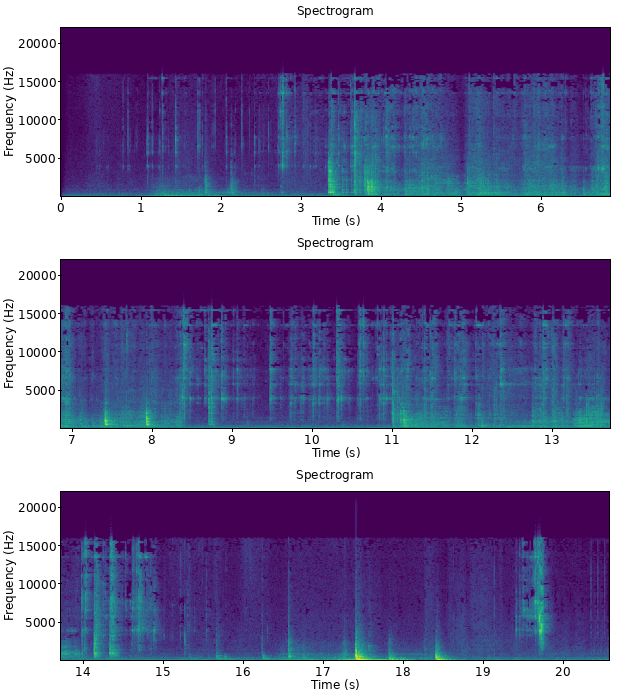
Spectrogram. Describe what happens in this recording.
I opened a wardrobe drawer and moved a keychain while searching.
